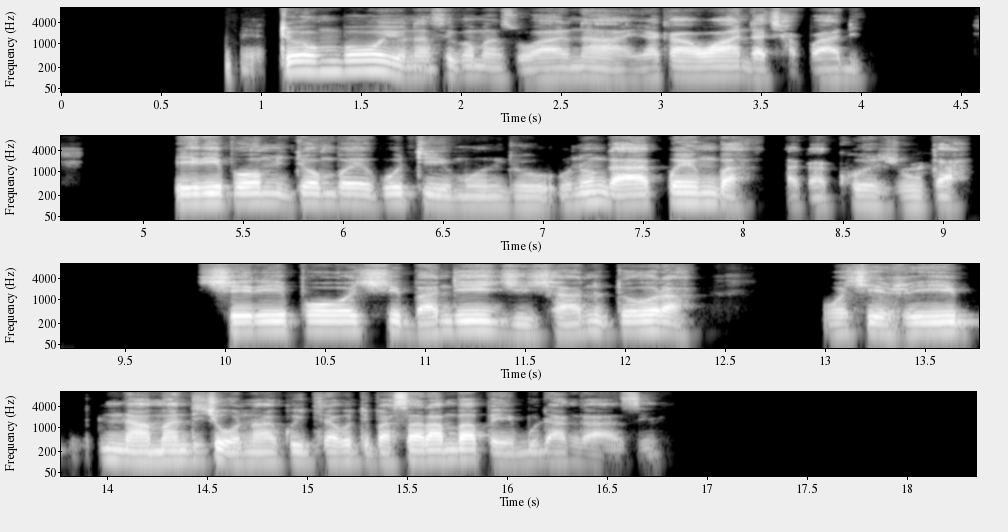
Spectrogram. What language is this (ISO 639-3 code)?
ndc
